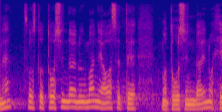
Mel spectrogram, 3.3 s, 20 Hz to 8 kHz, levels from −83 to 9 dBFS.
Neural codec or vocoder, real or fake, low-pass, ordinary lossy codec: none; real; 7.2 kHz; none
